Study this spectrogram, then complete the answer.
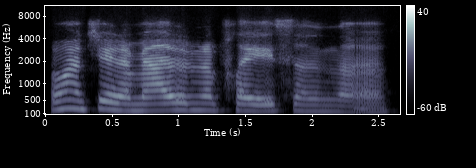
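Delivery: ordinary talk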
